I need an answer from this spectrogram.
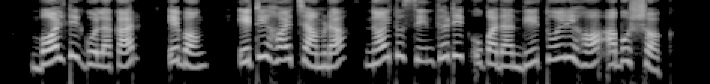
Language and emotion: Bengali, neutral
